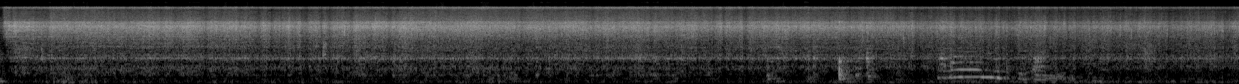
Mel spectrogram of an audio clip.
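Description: Garlic paste, fenugreek and whole black cumin sizzling in a large amount of hot oil for pickle making, giving a loud, continuous hissing fry throughout, with faint clinks and a brief bit of background voice near the end.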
